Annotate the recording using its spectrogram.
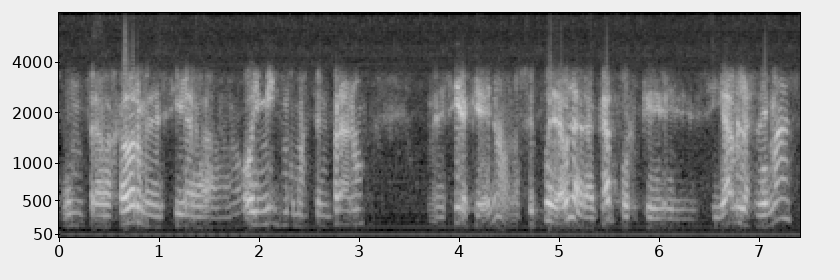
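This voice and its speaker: Over a tinny phone line, a man with an Argentine Spanish accent reports for a radio interview, hesitant and full of fillers and restarts. His voice is a little high, creaky and husky, with lively intonation at a moderate pace.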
